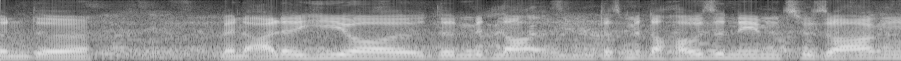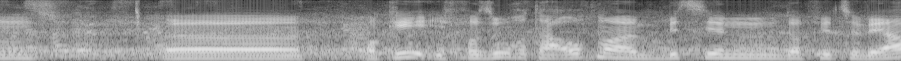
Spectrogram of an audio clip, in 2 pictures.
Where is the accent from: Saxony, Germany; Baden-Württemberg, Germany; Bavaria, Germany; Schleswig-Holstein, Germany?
Saxony, Germany; Also ich komme aus dem Erzgebirge, bin extra hierher gefahren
